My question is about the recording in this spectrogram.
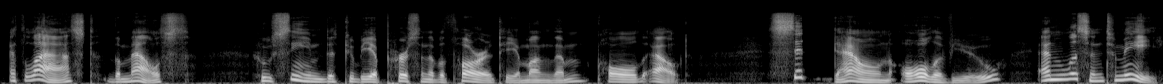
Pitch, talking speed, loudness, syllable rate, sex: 135 Hz, 130 wpm, -18 LUFS, 3.6 syllables/s, male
